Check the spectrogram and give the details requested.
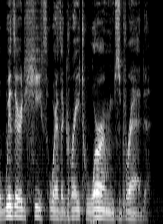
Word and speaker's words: wyrms: heath where the great worms bred. Worms in dragon talk, and it's spelled as dragons, right? WYRMS.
